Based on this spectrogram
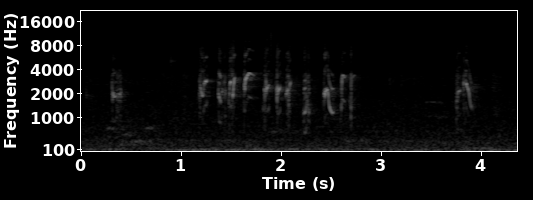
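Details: Chattering song of a sooty-headed bulbul, a lure for other bulbuls: a rapid series of bright, slurred chirps over about a second and a half, followed by a single downslurred note after a pause.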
